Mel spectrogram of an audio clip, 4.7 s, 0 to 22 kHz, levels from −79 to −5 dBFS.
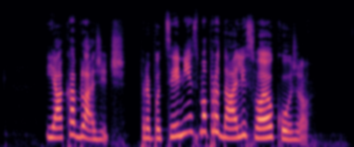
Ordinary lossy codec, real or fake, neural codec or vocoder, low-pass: none; real; none; 19.8 kHz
